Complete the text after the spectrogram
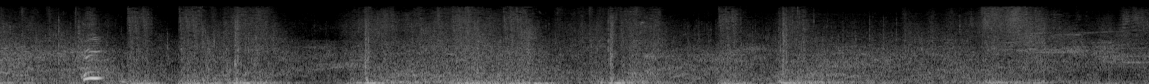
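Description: Gunfire from a game weapon bursts out in rapid shots.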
